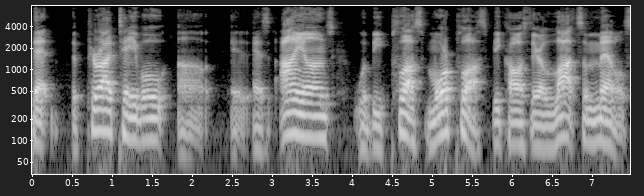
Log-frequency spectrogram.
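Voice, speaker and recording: Against a quiet background, a man with a fairly low, fry-edged voice talks very slowly, his intonation lively and his loudness swinging widely. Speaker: chemistry professor. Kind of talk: lecture. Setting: recorded video, looking down at notes.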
